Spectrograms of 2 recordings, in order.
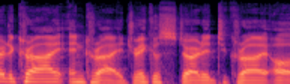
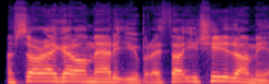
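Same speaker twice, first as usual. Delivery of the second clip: fast, higher gush; rushed apology; 5 semitones higher, faster than usual. Acted. Apologising to Draco.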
